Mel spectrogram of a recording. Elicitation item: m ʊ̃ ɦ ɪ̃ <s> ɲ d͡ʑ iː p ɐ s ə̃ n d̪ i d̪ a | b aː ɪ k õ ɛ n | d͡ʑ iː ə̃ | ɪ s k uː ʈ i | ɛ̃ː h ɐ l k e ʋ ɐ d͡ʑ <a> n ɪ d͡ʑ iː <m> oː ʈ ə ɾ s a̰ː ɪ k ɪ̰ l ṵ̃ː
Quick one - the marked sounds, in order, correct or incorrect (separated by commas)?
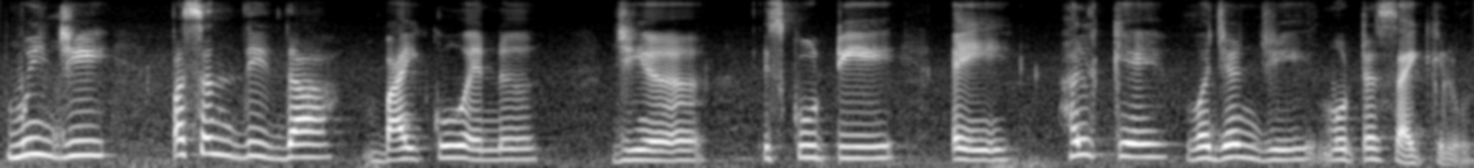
incorrect, incorrect, correct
